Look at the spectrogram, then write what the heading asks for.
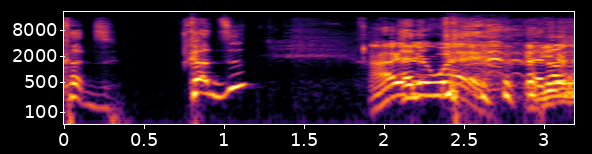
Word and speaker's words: kudzu: I think it's pronounced kudzu.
